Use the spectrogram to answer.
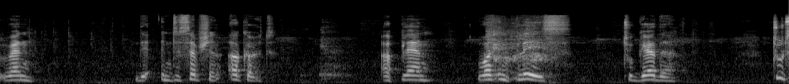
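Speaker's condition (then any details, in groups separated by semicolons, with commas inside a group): No condition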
